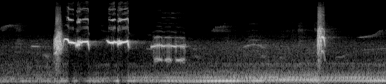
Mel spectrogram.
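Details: White-rumped shama song meant to lure other shamas: two strong, ringing whistled bursts in quick succession, then a softer double-toned note and a late sharp chirp, with steady low traffic-like rumble underneath.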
